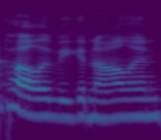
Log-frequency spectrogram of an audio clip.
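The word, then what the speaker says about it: Pallavi Gunalan: I'm Paula Viganalin, PALLAVIGUNALAN. I'm Zara Ali. It's really Zara on all the things. Zara is spelled Zahra.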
